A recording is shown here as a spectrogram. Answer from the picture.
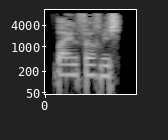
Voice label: "beilförmig", German; adjectives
